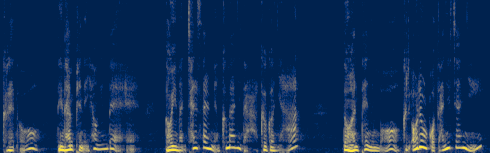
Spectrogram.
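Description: Pushy older mother-in-law, put on by a woman storyteller: low scolding hush, breathy edge. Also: very animated, a little slow, heavily acted. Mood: coaxing.

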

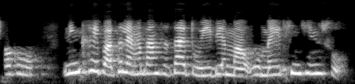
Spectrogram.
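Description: A woman's voice: high voice, fast talker. Patient woman teaching English over a call. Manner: patient, repeats words for students. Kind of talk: online English lesson. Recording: tinny online call audio.

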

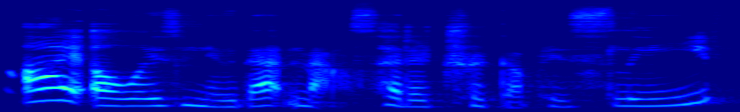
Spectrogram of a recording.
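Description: A woman's voice: fairly high pitch, animated, normal speed, sharp tone, husky, exaggerated voice. A woman voicing a stern little old lady in a storybook, scolding and matter-of-fact.

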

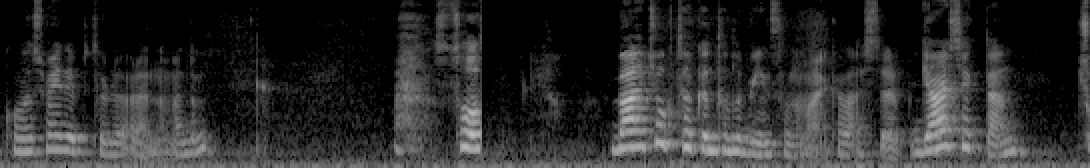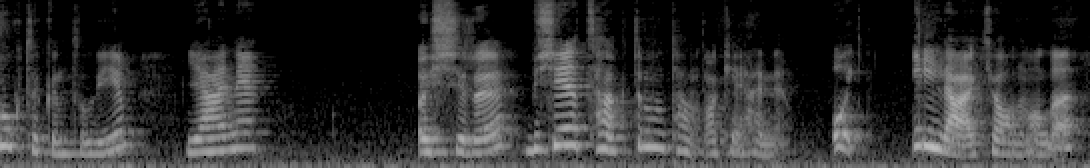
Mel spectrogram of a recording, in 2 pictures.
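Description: A young woman talking casually to camera in a vlog, chatty and self-mocking, often restarting her words. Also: fairly high pitch. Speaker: vlogger. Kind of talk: casual confessional chat to camera.

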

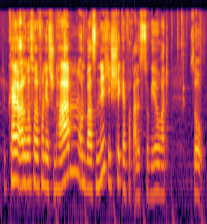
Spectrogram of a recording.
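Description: A woman's voice: medium pitch, animated, quick pace, fairly bright tone, soft background music. A woman casually commenting while she streams a life-sim game, thanking viewers and talking to her characters, a little sniffly with a cold.

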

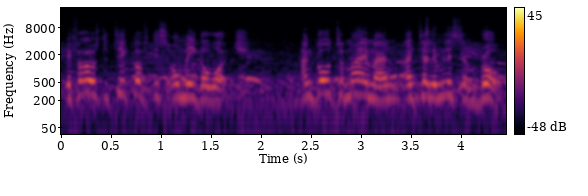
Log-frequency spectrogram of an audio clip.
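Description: A man's voice: extremely high pitch, fairly quick. A young man, arguing in street slang and pressing the same questions over and over outdoors. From Iraq. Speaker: visitor debating. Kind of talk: heated street debate. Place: outdoor park among a crowd. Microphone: clip-on lapel mics. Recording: busy crowd chatter behind.

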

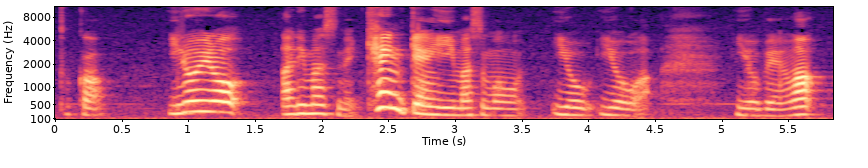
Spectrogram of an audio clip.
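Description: A woman's voice: on the high side, normal speed, fairly bright tone. A young woman from Ehime speaking with an Iyo dialect mixed with some Kansai, chatting casually on a livestream, giggly and thanking viewers one by one. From Ehime, Japan. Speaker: idol livestreamer. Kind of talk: casual livestream chat reading comments.

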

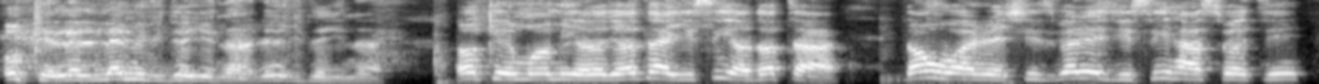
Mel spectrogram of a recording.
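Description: A man's voice: high-pitched, quick pace, a little mellow. A young man with a Nigerian accent plays an exasperated husband in a comedy skit, scolding and complaining. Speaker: skit actor playing the husband.

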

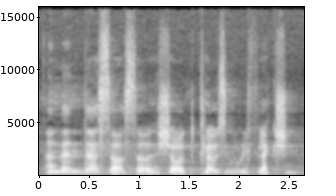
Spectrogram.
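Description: With a lowish voice at normal speed, a Finnish-accented woman from Finland presents a conference workshop in English to an audience in a conference room. She comes across friendly and hesitant, using fillers and restarts, in a reverberant hall with faint background noise.

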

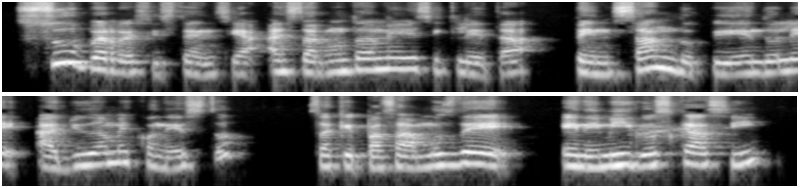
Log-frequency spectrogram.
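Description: At home indoors, a Colombian woman in her thirties hosts a casual spiritual talk on a video call webcam, working as an astrologer and speaking with a Colombian Spanish accent. She uses a mid-range voice at a moderate pace, telling stories animatedly, often laughing and repeating words.

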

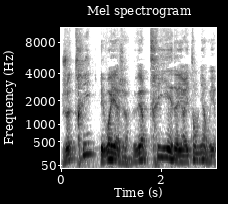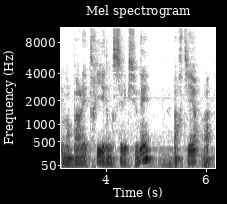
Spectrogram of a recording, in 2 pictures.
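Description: A man's voice: on the low side, sing-song, normal speed, mellow. A man hosting a live French lesson, chatting and stopping to explain vocabulary. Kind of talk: casual live lesson and reading.

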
